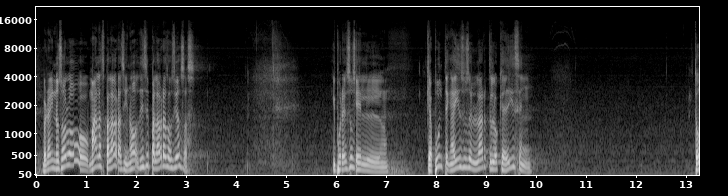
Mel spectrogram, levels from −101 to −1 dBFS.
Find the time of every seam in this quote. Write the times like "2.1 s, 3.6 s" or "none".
6.4 s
